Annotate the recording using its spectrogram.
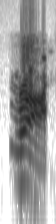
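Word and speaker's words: Roff: on Instagram and that is Andrew is it rof or rth how do you say your last name Andrew rth r o f f so Andrew rth awesome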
